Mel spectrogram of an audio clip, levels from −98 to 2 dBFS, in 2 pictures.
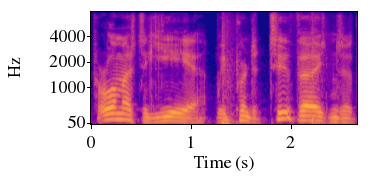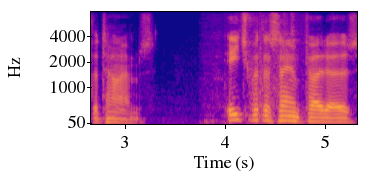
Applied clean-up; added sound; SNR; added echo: none; Door; 16 dB; none.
